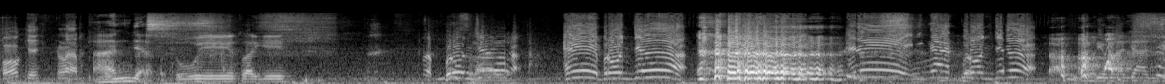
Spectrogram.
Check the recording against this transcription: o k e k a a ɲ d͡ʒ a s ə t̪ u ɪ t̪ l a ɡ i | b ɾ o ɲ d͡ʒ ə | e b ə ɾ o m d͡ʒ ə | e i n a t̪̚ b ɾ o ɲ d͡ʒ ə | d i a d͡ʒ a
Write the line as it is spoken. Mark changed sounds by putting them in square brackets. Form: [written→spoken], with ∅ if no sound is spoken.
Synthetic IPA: o k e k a a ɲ d͡ʒ a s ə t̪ u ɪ t̪ l a ɡ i | b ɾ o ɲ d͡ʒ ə | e b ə ɾ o [m→ɲ] d͡ʒ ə | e i [n→ŋ] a t̪̚ b ɾ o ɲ d͡ʒ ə | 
